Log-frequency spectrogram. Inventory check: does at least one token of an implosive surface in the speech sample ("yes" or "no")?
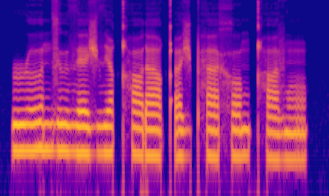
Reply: no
